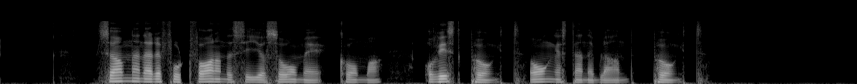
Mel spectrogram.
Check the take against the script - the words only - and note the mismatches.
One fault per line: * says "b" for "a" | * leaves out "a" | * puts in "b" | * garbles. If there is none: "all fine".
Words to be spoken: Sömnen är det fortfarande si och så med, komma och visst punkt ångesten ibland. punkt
all fine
